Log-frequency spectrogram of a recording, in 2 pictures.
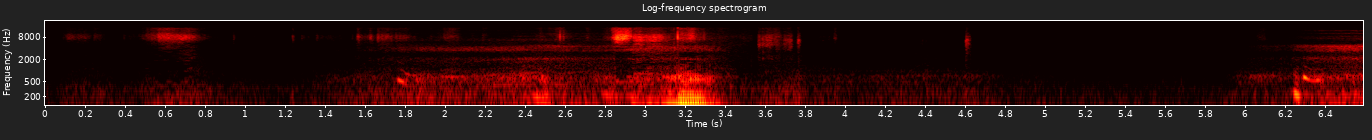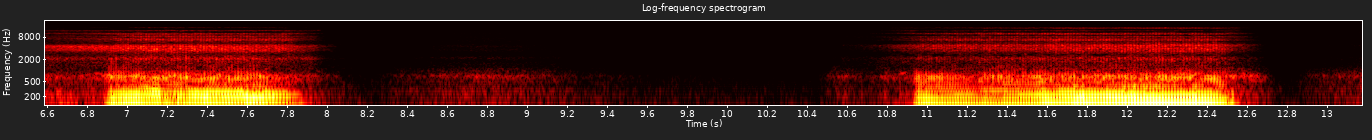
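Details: Snoring: loud, low rattling snores on inhalation separated by quiet exhalations; typical snoring.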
